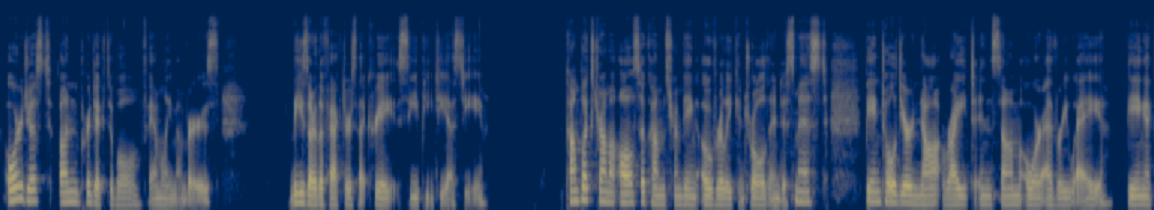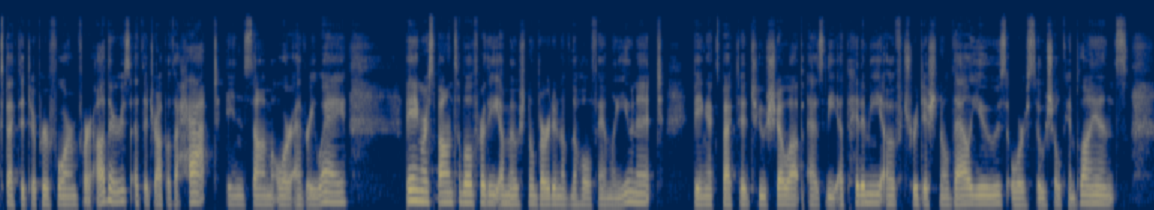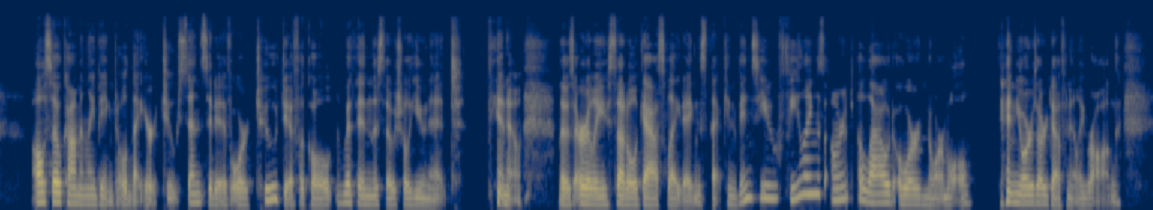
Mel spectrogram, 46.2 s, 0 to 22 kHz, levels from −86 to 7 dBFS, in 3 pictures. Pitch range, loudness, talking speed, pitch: 140-175 Hz, -28 LUFS, 140 wpm, 150 Hz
